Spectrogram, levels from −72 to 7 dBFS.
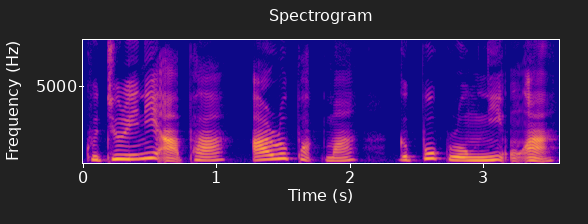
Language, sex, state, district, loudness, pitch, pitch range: Garo, female, Meghalaya, West Garo Hills, -16 LUFS, 230 Hz, 205-265 Hz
